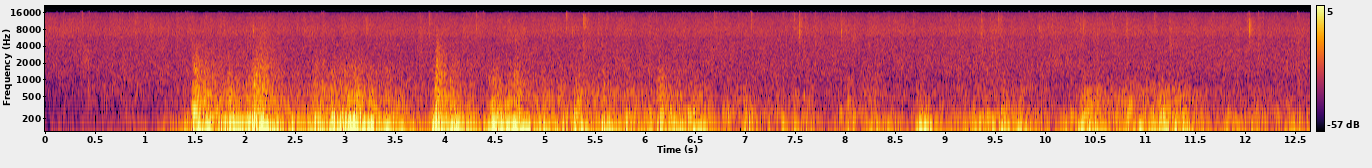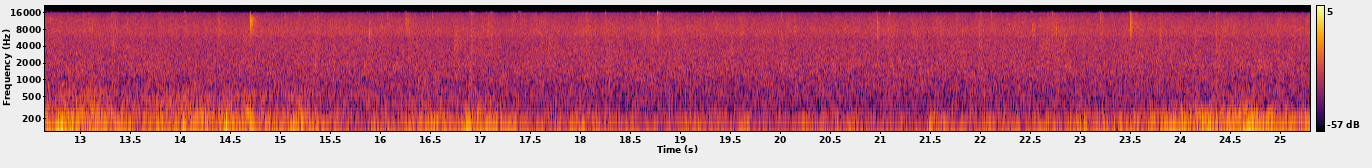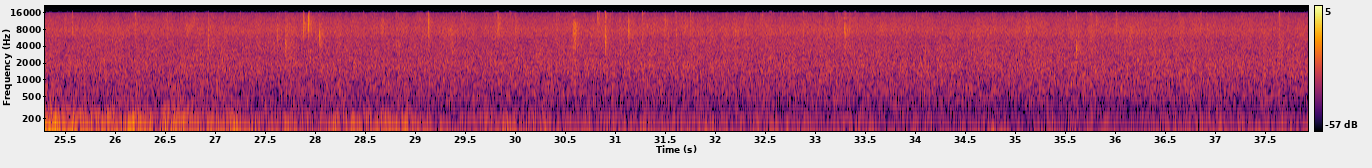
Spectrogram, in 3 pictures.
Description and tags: thunder, medium rain
7dB boost, no processing
zoom h6, xy capsule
